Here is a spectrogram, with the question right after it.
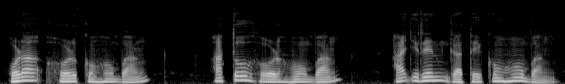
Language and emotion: Santali, neutral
